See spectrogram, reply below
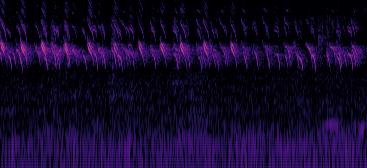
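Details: Baby ducks on a farm, a flock peeping steadily: bright, high, downslurred cheeps repeated several times a second, some louder notes standing out from the chorus.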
